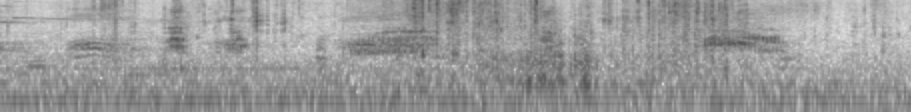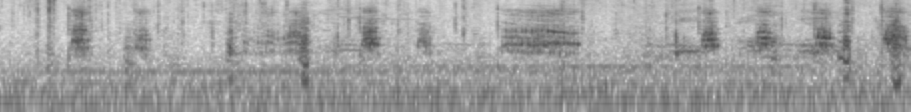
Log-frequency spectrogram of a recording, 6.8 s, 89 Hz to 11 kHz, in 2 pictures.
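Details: Ducks crowding in to be fed at the Newburgh waterfront, 23 November 2014, mild 55 F weather; rough nasal quacks in short bursts, louder in the first three seconds, then scattered clicks, splashes and flapping noises.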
